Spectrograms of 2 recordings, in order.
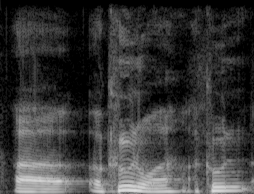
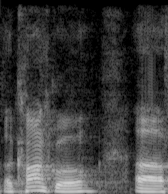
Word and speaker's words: Okonkwo: For example, Okunwa, how you say his name? Okonkwo from Maryland, tight end, ran a 4.52.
